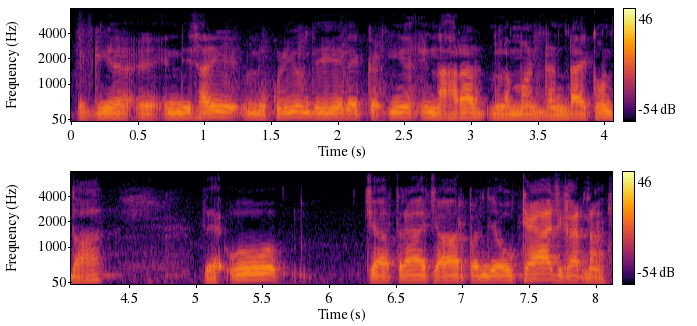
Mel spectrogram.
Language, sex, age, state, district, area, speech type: Dogri, male, 45-60, Jammu and Kashmir, Udhampur, rural, spontaneous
